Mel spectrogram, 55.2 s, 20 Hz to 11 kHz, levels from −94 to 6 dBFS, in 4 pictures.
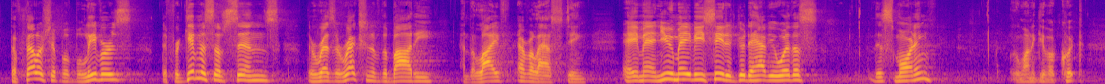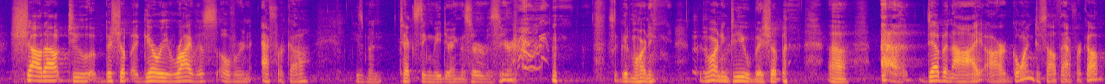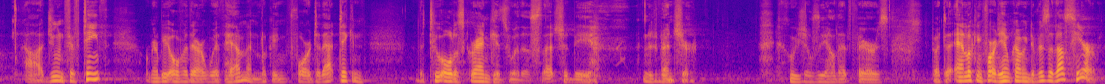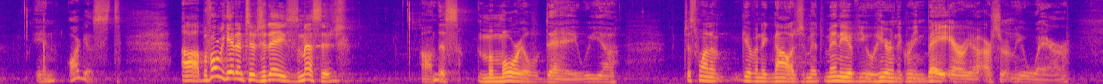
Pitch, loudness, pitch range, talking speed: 160 Hz, -17 LUFS, 145-195 Hz, 165 wpm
